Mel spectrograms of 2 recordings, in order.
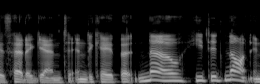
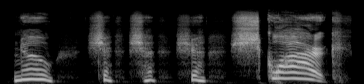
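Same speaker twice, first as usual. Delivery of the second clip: panicked stammer; 10 semitones higher, much slower than usual. A narrator's reading. Spaceship spotting a squark behind Trevor, panicked. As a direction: fight for the word, then yell it.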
